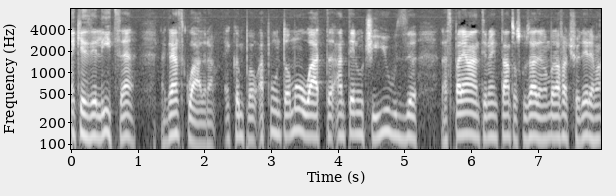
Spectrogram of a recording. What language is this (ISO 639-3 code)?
ita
